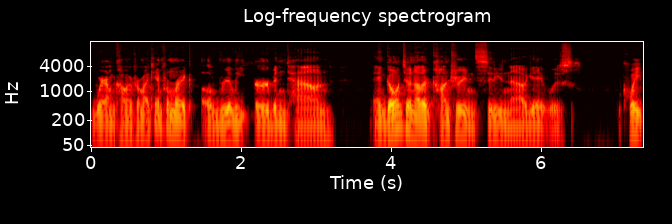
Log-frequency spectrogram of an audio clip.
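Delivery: ordinary delivery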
